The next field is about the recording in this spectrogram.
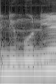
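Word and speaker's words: pneumonia: नाम है ठीक है तो देखिए इसमें तो आगे पी लिखा हुआ है तो इसको मैंने पी का कहां उच्चारण किया इसमें तो मैंने पी का कोई उच्चारण नहीं किया ठीक है तो पी जो होता है है इस वर्ड में साइलेंट होता है पी जो होता है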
